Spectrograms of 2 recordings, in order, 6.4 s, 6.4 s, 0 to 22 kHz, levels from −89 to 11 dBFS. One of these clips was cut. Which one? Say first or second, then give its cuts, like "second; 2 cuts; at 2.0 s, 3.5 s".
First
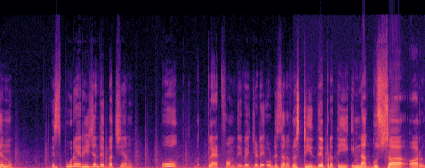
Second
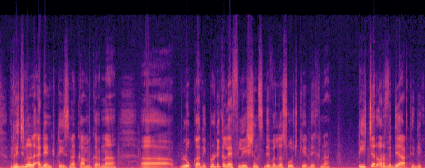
first; 1 cut; at 4.4 s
